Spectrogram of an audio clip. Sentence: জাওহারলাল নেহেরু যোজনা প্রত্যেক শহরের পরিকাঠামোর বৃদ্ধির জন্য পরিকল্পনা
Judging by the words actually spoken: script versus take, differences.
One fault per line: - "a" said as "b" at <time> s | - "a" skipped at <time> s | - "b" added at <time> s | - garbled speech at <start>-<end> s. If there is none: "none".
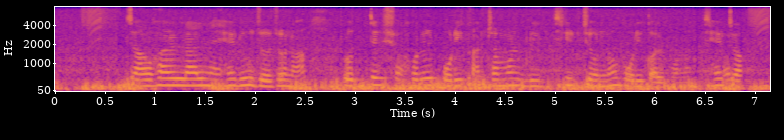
- garbled speech at 6.4-6.9 s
